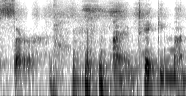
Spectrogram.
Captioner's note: Eric chuckles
